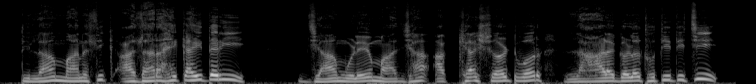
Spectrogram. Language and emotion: Marathi, disgusted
